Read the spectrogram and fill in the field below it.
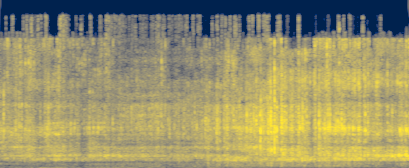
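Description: Motorized Trackmaster Classic Gordon toy train engine running along a plastic track on a paint delivery set, giving a continuous buzzing whir with rattling wheels, steady and close throughout, gradually a little louder.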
